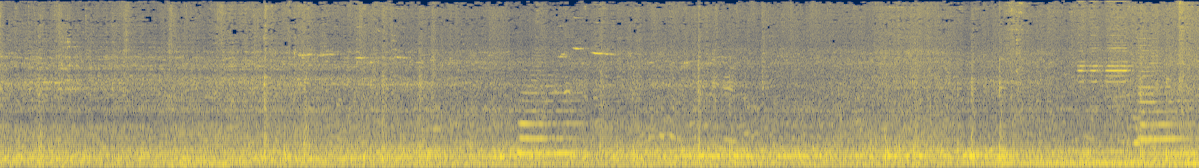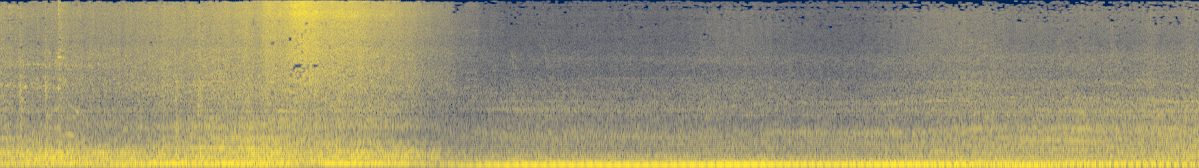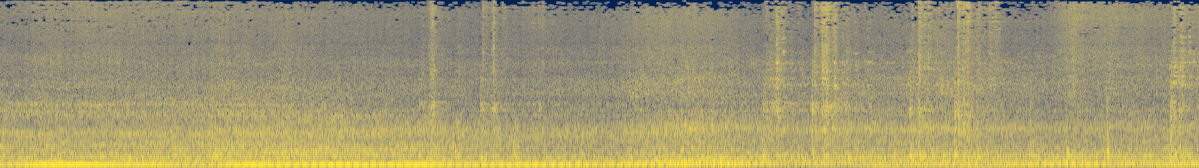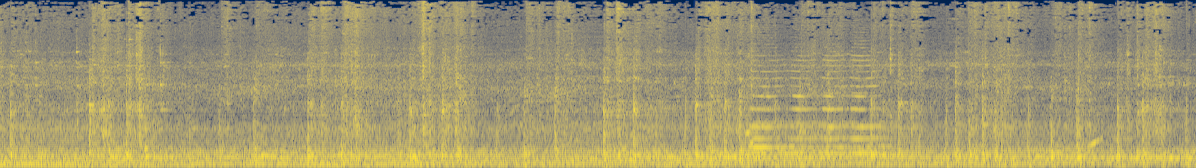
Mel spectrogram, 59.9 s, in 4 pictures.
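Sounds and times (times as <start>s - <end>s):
locomotive engine drone: 0.0s - 59.9s
train horn: 6.4s - 7.6s, 13.4s - 15.4s, 17.2s - 18.6s, 54.2s - 56.3s
wheels clicking over rail joints: 34.8s - 37.2s, 38.9s - 59.9s.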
